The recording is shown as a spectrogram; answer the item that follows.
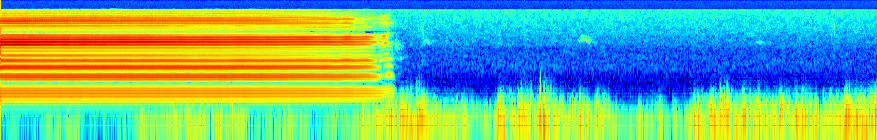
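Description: A woman singing unaccompanied, holding one long steady note that ends about three seconds in. After that, wind rumbles and buffets on the microphone.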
